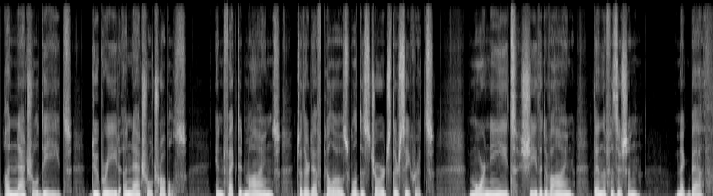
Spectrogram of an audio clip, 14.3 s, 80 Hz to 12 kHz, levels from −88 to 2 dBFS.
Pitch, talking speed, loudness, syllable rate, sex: 165 Hz, 105 wpm, -16 LUFS, 3.9 syllables/s, female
